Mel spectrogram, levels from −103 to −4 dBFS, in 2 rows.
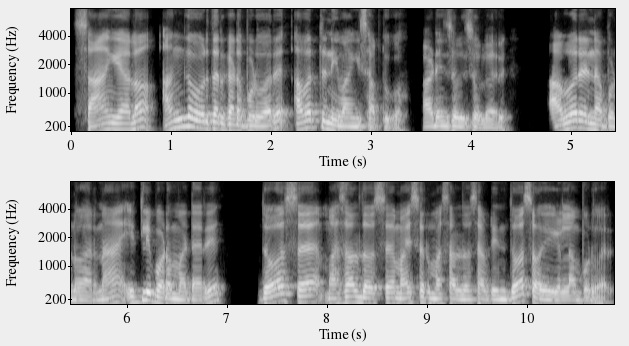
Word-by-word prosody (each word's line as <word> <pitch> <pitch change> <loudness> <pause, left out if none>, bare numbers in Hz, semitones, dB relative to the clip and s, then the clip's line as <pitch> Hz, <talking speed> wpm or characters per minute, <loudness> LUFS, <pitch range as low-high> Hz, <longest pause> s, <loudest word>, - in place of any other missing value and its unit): சாயங்காலம் 140 +6 +1 0.2
அங்க 190 +5 +1
ஒருத்தர் 160 -4 +1
கடை - - +1
போடுவாரு. 110 0 +2 0.2
அவர்ட்ட 180 -2 0
நீ - - +1
வாங்கி 105 -1 0
சாப்ட்டுக்கோ." - - -5 0.2
அப்டின்னு 110 +1 0
சொல்லி 100 -2 +1
சொல்லுவாரு. 95 -1 -3 0.6
அவர் 170 +6 +3
என்ன 130 -3 +2
பண்ணுவாருனா, 100 +2 -1 0.2
இட்லி 190 +7 +3
போடமாட்டாரு. 105 -5 0 0.5
தோச, 175 +5 +2 0.4
மசால் 135 +4 0
தோச, 120 -1 -1 0.2
மைசூர் 125 0 -1
மசால் 110 -1 -1
தோச 105 +2 -4
அப்டின்னு, 105 +2 0
தோச 170 +3 0
வகைகள்லாம் 95 -2 0
போடுவார். - - -4
115 Hz, 150 wpm, -23 LUFS, 105-145 Hz, 0.6 s, அவர்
